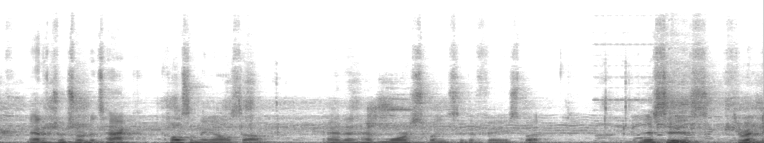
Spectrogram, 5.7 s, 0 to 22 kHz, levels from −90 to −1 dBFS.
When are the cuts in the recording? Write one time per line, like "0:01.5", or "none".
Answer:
none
